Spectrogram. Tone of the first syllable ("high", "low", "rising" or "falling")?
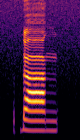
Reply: high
